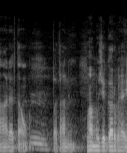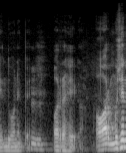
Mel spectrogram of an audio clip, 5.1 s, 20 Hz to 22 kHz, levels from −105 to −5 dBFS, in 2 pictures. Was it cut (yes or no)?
yes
